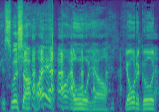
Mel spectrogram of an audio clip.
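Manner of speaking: laughing through a high mock replay. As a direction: crack up while imitating the dad. Laughing replay of dad's answer.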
